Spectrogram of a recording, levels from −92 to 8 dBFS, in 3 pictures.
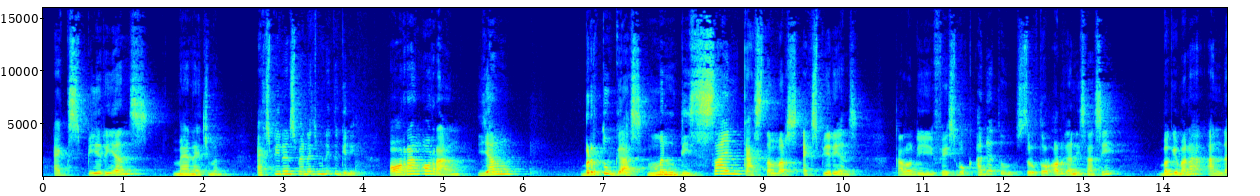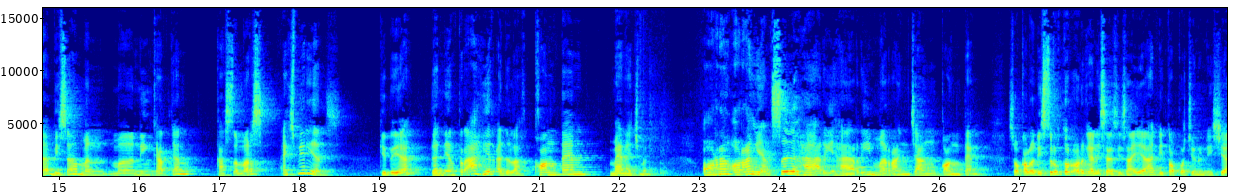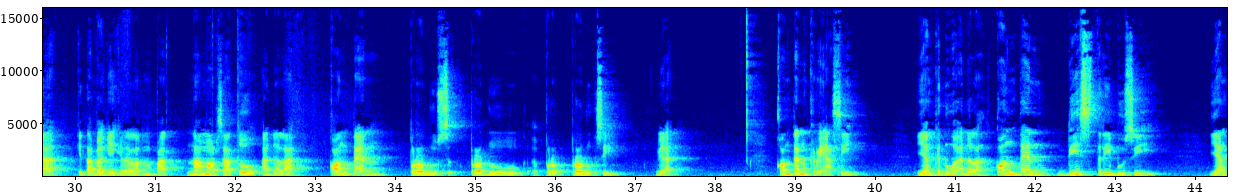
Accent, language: native, Indonesian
